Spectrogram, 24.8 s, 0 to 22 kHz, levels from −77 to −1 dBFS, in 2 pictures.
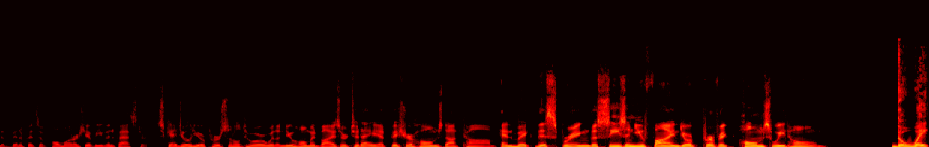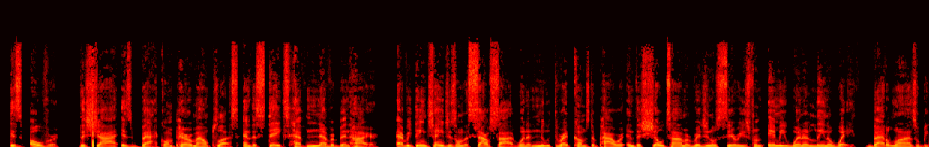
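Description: From 0.15 s to 8.55 s, automatic gain rising lifts speech and background together by about 20 dB, reaching full level just before "find your perfect home". At 13.64 s, just before "is back on", invalid numbers at full scale give a single sharp bang: a 0.73 ms block, which fits a 32-sample block, was pinned to one extreme value.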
